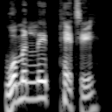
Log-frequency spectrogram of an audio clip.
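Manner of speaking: high, mocking questions with a touch of a sneer. A narrator's reading. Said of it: "Lombard sneered".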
